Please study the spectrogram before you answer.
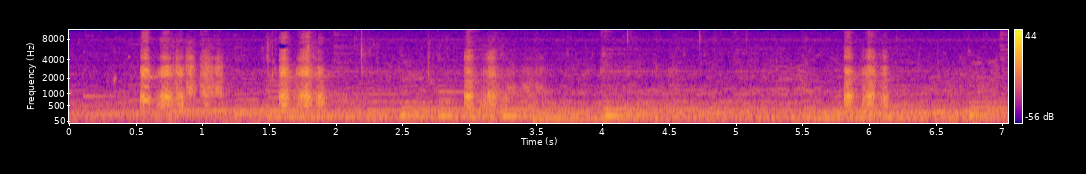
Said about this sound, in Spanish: Flamingo. Flamingo.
